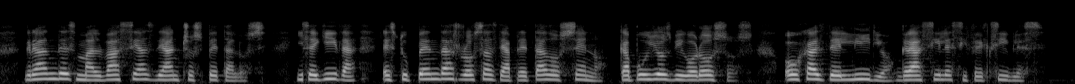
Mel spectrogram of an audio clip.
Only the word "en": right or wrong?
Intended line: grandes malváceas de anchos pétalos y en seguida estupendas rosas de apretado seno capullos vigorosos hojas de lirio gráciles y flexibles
wrong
